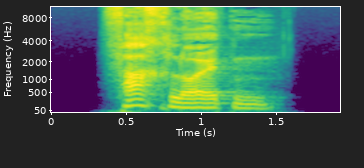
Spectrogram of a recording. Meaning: dative plural of Fachmann
- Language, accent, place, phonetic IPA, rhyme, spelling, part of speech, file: German, Germany, Berlin, [ˈfaxˌlɔɪ̯tn̩], -axlɔɪ̯tn̩, Fachleuten, noun, De-Fachleuten.ogg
